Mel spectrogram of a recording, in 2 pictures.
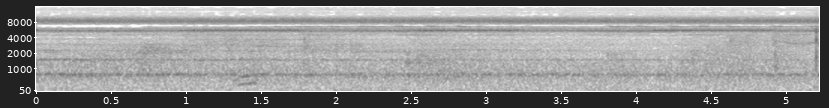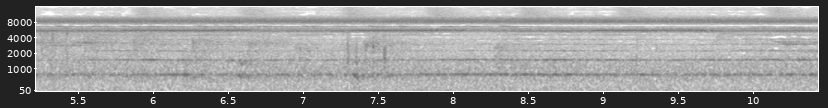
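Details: Empress cicada, the largest cicada species, known as a 6 o'clock cicada, in the Borneo rainforest: a faint, steady, whining tone with stacked overtones, and scattered ticking insect sounds in the jungle soundscape.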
